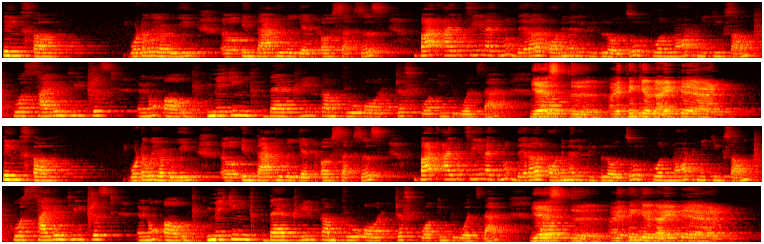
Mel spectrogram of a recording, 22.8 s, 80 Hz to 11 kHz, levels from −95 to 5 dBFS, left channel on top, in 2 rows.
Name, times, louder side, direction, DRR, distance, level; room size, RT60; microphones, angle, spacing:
voice 1, 0.0-0.9 1.9-5.9 6.3-13.0 13.4-19.8 20.8-21.0, right 3 dB, 30° right, 2 dB, 0.3 m, -31 dB
voice 2, 19.3-22.2, left 2 dB, 65° left, 2 dB, 0.7 m, -28 dB
5.7 x 3.6 x 5.6 m, 1.2 s
head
